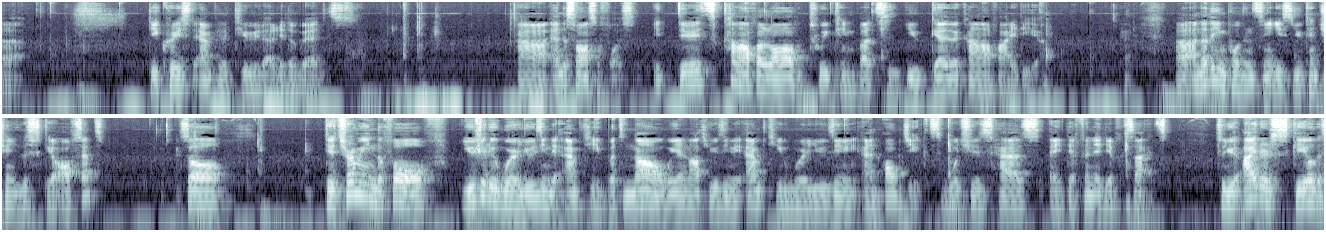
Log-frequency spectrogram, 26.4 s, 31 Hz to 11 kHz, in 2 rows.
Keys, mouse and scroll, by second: 1.3-4.1 shift+drag, 4.1 g, 8.1 d, 8.4 right click, 8.8 d, 10.0 click, 11.0-18.5 middle drag, 18.6 click, 19.3 click, 21.7 click, 22.8 Tab, 24.6 Tab, 25.7 s.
